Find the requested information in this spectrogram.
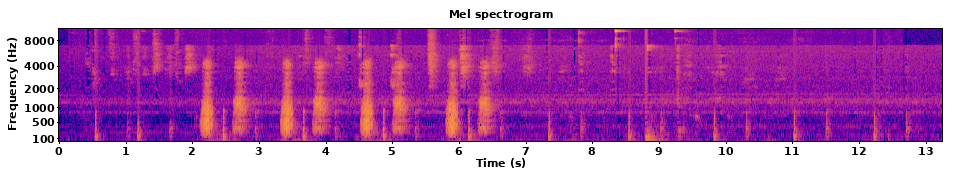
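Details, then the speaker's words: Carotid bruit from turbulent flow past a stenosis: pulsing whooshes with each beat over the patient's right carotid, then only faint heartbeat thumps over the left carotid. "this sound can be heard and is called a bruit listen to these crowded sounds on the patient's right you will hear a whoosh that is the brewery on the right"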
